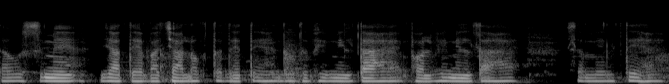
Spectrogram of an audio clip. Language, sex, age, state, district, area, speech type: Hindi, female, 45-60, Bihar, Vaishali, rural, spontaneous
